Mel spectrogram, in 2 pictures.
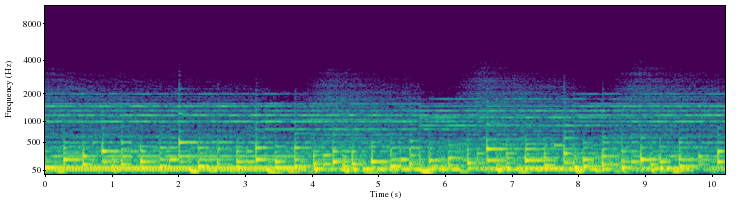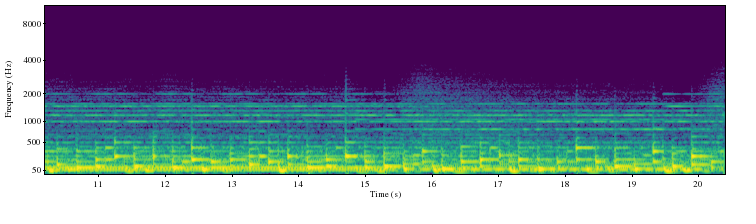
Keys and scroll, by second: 14.5 shift+h, 18.2 shift+h.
